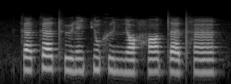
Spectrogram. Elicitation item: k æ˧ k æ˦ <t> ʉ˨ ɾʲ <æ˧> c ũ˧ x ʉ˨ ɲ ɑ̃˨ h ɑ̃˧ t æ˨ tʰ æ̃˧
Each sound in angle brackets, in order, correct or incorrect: incorrect: tʰ, incorrect: æ̃˧

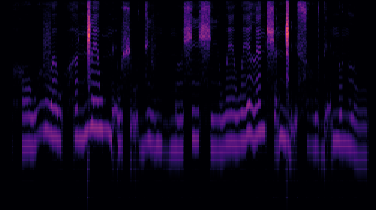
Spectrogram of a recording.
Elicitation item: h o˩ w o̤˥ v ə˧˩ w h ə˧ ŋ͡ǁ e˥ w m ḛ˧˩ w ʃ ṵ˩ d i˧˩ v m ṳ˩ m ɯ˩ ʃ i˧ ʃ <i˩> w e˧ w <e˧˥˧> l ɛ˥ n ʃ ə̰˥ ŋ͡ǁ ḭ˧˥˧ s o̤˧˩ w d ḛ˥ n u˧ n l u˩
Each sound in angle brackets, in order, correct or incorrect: correct, correct

